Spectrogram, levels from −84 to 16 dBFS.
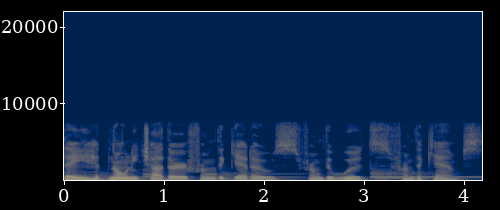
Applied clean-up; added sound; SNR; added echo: classical method log-MMSE.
